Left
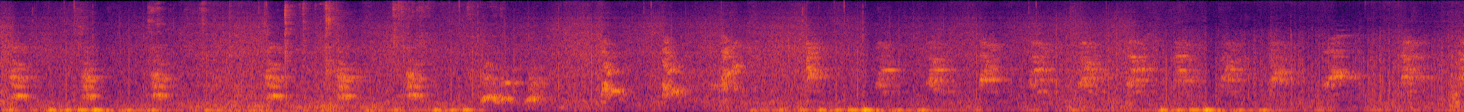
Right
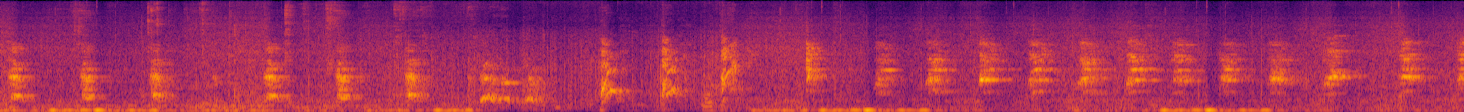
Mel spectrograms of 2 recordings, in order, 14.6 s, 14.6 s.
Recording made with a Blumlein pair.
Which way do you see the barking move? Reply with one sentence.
You can hear the barking stay in one place.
